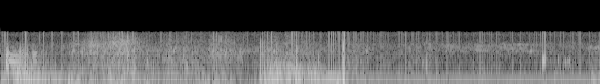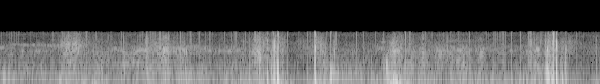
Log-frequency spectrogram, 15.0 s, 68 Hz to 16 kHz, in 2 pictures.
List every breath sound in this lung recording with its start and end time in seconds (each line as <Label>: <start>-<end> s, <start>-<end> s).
Inhalation: 3.18-4.31 s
